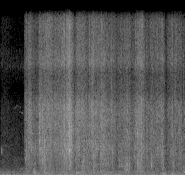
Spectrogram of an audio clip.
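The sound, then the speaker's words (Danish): Paper rustles and crinkles steadily for a couple of seconds with small irregular crackles as a slip of paper is drawn from among others in a draw. No one speaks. “han er en lidt genert type, så øh, I vil ikke øh, rigtig høre ham sige så meget, men I vil høre ham trække noget.”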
